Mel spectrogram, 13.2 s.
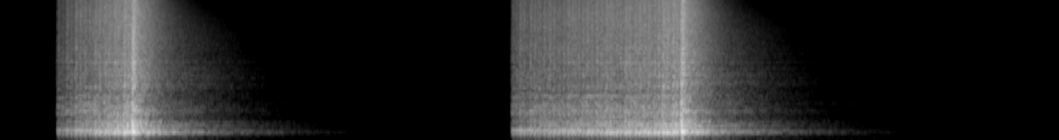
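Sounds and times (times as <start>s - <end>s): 
Ludwig Black Beauty snare drum medium roll: 0.8s - 2.6s, 6.4s - 9.5s.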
